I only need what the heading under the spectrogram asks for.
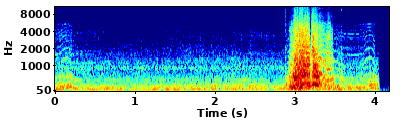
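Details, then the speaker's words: Worn windshield wiper blades chirp and squeak at the ends of each sweep over engine idle, before cleaning and coating them with silicone grease. "сегодня видео как с помощью пакета и силиконовой смазки избавиться от скрипа уставших дворников вот послушайте эту замечательную мелодию в моём"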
